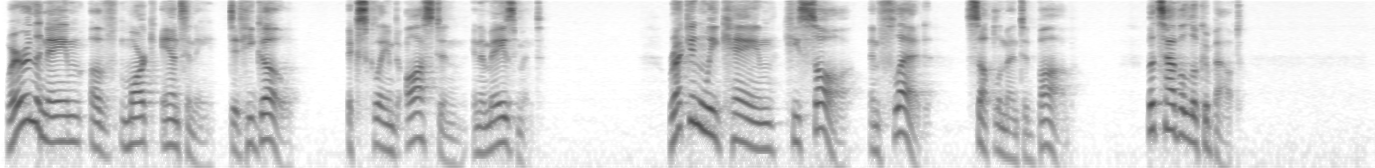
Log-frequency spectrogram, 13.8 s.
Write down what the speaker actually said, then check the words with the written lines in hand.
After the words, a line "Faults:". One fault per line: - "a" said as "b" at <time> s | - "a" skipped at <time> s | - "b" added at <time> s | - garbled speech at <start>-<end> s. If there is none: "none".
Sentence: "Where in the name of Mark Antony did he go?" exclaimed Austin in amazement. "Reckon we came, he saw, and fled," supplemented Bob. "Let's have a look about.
"Where in the name of Mark Antony did he go?" exclaimed Austin in amazement. "Reckon we came, he saw, and fled," supplemented Bob. "Let's have a look about.
Faults:
none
